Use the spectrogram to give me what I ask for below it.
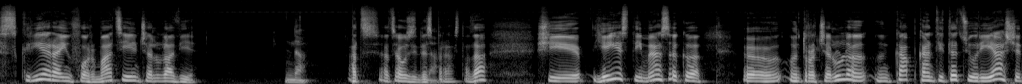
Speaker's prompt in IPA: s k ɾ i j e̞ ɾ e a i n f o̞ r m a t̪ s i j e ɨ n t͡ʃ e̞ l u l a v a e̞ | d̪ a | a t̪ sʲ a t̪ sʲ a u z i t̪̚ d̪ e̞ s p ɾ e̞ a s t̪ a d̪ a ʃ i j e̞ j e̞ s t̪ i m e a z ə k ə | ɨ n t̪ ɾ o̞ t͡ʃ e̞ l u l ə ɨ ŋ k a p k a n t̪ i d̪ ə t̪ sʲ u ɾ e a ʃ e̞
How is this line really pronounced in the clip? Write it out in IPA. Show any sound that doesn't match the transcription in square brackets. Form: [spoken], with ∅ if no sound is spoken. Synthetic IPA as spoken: s k ɾ i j e̞ ɾ e a i n f o̞ r m a t̪ s i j e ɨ n t͡ʃ e̞ l u l a v [i] e̞ | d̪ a | a t̪ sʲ a t̪ sʲ a u z i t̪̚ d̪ e̞ s p ɾ e̞ a s t̪ a d̪ a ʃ i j e̞ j e̞ s t̪ i m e a z ə k ə | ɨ n t̪ ɾ o̞ t͡ʃ e̞ l u l ə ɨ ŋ k a p k a n t̪ i [t̪] ə t̪ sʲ u ɾ [i] a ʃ e̞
